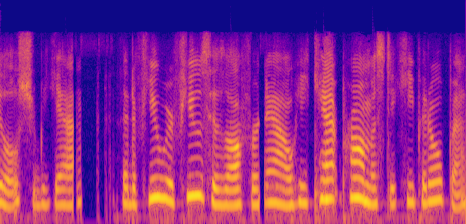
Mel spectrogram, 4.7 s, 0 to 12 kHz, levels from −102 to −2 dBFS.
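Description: Lost AMR speech frames, frames failing their checks after radio errors, hit this speech clip at 0.73–1.15 s and 2.59–2.72 s. The decoder extrapolated from the last good frame with falling gain: the first stretch, about 300 ms of gaps over 400 ms with a longest run of 160 ms, smears and fades out. The second, about 60 ms, fits three 20 ms frames and gives a brief warble over the wideband AMR-WB audio at 12.65 kbit/s.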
